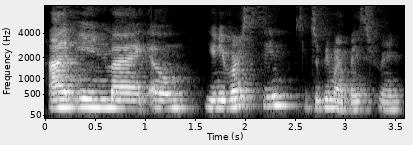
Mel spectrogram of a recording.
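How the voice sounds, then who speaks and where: A woman's voice: lowish voice, fairly even intonation, moderate pace. A young Nigerian woman, a native Yoruba speaker, vlogging in a casual, chatty storytelling way to her viewers. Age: young adult. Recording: echoey room.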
